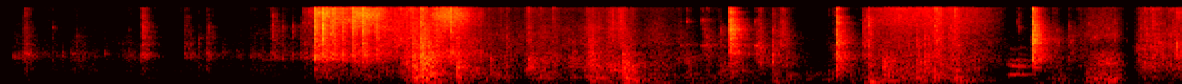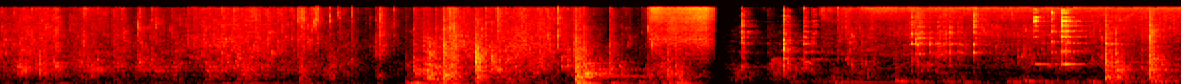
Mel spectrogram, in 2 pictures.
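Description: Household washing sounds: tap water and wet clothes being handled at a laundry sink, then cutlery and a plate clinking at the kitchen sink near the end. It opens with a few seconds of near silence.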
